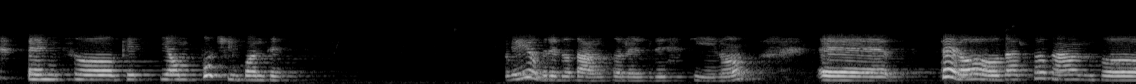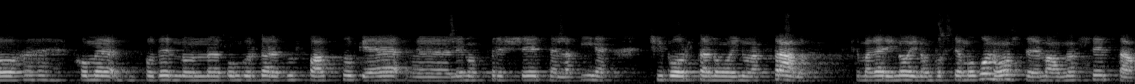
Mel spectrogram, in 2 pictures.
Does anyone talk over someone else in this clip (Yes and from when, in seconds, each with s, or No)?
No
